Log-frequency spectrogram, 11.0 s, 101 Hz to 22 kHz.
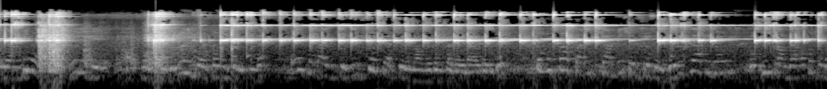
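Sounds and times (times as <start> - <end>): hand bell ringing: 0.0 - 1.0, 2.0 - 11.0.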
